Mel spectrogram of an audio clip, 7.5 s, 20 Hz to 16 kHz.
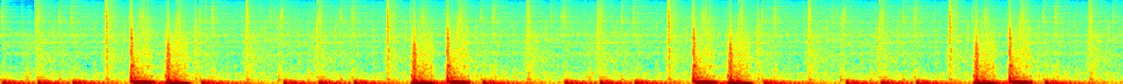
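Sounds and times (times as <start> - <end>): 
electro swing beat at 128 bpm: 0.0 - 7.4.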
